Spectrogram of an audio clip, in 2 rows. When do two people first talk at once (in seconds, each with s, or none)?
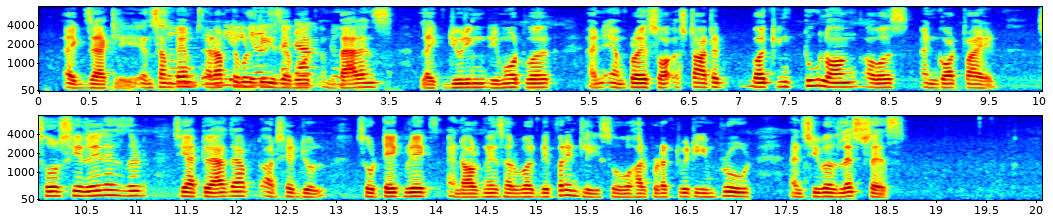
1.1 s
